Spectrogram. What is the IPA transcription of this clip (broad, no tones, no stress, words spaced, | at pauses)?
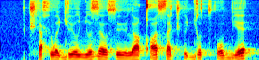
t͡ʃʰeħwœɟyːo̯ʎʊ zœo̯syːlœe̯qʼø sat͡ʃʼøɟo t͡sʼo bʲɛ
